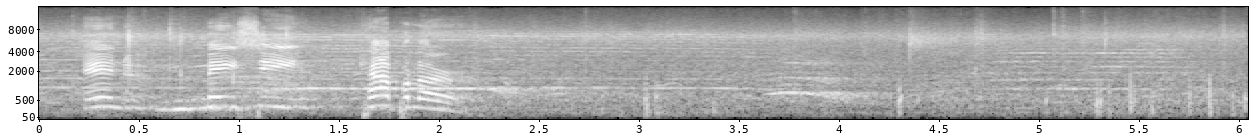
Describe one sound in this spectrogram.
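Swimmers splash through water in an echoing indoor pool.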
